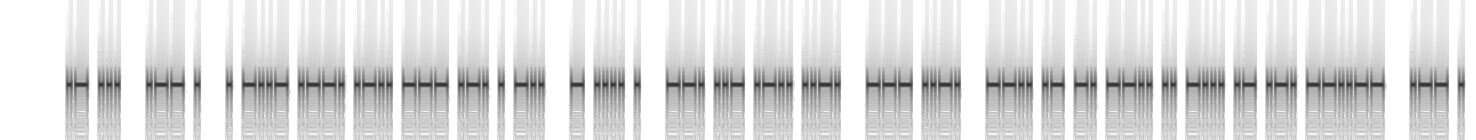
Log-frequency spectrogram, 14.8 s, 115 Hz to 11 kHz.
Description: Morse code, heard as a keyed tone, about 30 wpm, 700 Hz. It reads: AS WE EXPLORED THE GULF OF ZANZIBAR, WE
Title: Pangram Challenge v2 - 30wpm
